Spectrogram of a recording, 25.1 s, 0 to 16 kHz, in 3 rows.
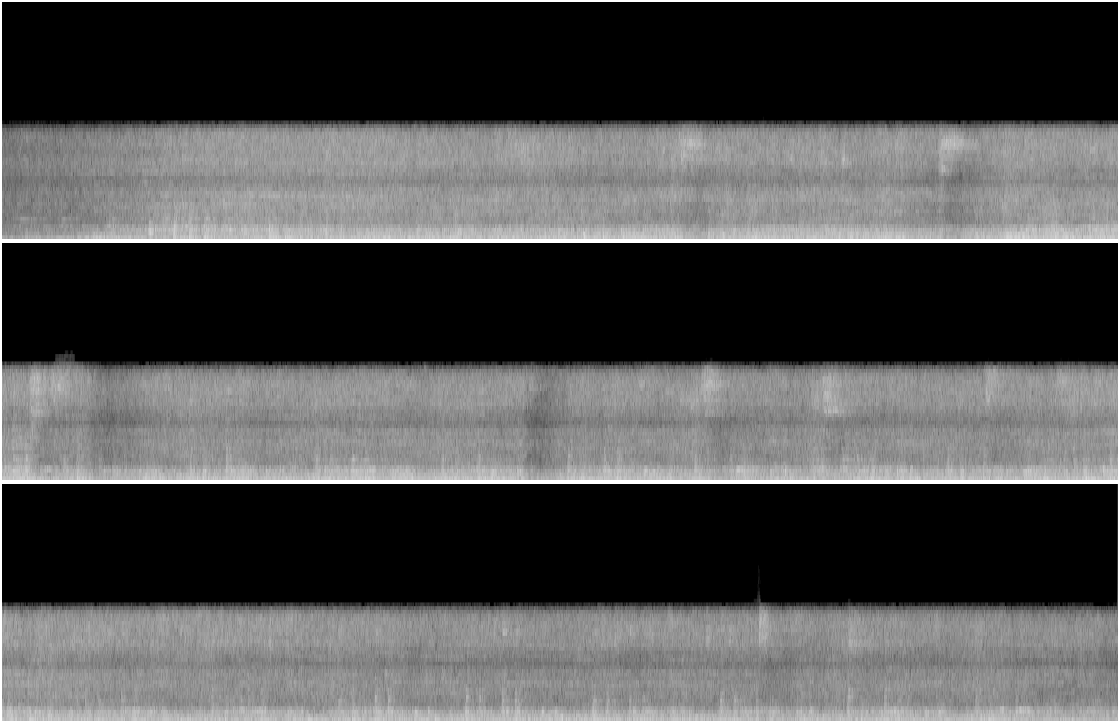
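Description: Class 66 diesel freight locomotive, with its EMD two-stroke engine running, passes close by about a second in. A long train of coal hopper wagons follows, rolling steadily past on the rails, with brief high wheel squeals now and then.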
